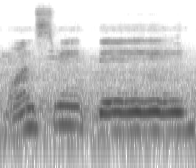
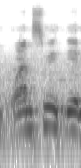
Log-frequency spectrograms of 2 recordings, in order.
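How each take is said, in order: First: One sweet day, each word stretched very slowly; very slow, longing phrasing; dreamy slow vow. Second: Said in the usual way. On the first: Shown as a demonstration. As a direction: savour the words like a wish.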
